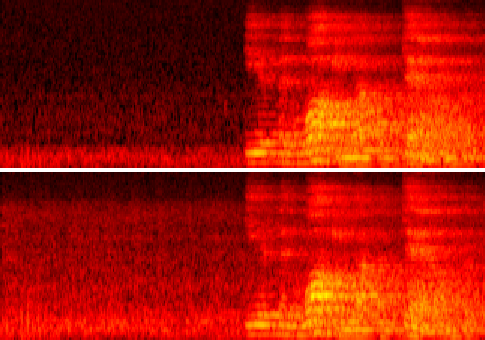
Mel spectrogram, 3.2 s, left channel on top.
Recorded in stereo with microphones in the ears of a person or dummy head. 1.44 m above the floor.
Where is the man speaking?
30° left (ahead or behind), 2.5 m.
